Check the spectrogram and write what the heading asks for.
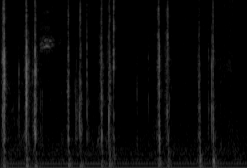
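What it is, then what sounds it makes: Plastic computer keyboard being typed on. Long dark-polished nails and fingertips type on a full-size plastic computer keyboard with black keycaps and a rainbow backlight, pressing and clicking the keys. About fourteen sharp, bright key clicks come in an uneven rhythm, each dying away almost instantly against a quiet, steady background.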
